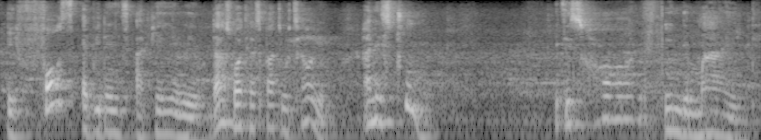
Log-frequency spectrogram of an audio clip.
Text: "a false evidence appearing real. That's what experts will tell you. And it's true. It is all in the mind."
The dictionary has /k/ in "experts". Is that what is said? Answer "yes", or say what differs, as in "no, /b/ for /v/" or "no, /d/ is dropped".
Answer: no, /k/ is dropped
